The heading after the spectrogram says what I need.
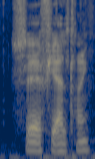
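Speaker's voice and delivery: ordinary delivery, nothing marked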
